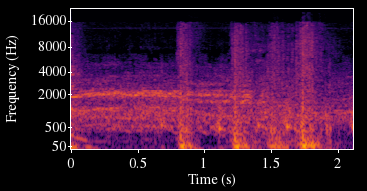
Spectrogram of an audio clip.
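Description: In Mount and Blade: Warband, a horse lets out a loud, shaky whinny during a lance and shield tournament, while thudding hoofbeats pound underneath at a steady gallop and a high tone hums throughout.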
